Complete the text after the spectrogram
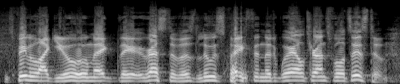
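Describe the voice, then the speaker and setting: Man playing bright-voiced, bossy railway schemer. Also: fairly high pitch, fairly even intonation, a little fast, clean tone, close to an everyday voice. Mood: scolding, scheming. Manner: brusque, plotting. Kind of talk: improvised comic radio play acting.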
